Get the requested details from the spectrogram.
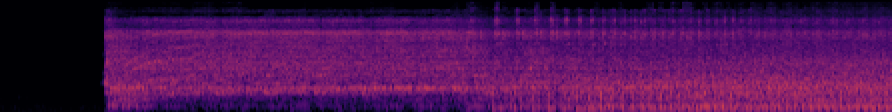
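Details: Generator after long improper storage, fitted with new carburetor and fed clean gas through an inline fuel filter from another generator: silence, then catches at once and settles into steady even run, no misses or knocks; healthy.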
